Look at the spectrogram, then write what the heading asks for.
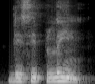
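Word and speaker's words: discipline: अक्सर एस के बाद और के से पहले सी साइलेंट होता है। एग्जाम्पल देखिए, सीन मंजर, साइंस डिसिप्लिन अदब और सलीके को बोला जाता है।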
